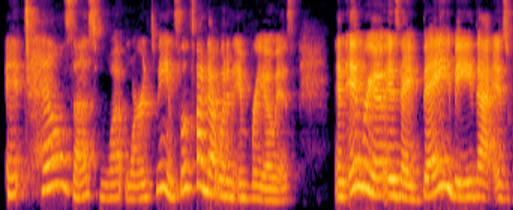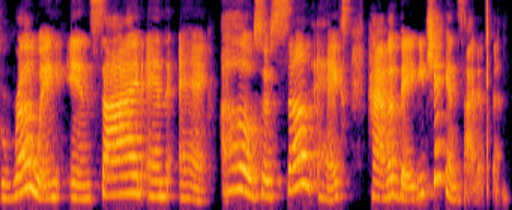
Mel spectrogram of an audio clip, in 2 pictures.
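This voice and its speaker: A woman teacher reads aloud interactively to young children, explaining things simply and expressively and asking questions as she goes. Her mid-range voice is sing-song, pushed and bright, and she takes it slowly, with roomy, echoing sound.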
